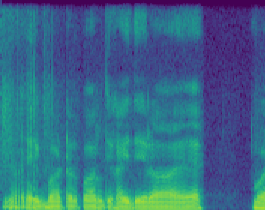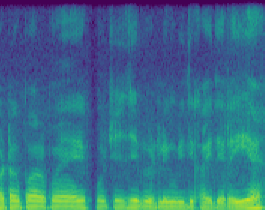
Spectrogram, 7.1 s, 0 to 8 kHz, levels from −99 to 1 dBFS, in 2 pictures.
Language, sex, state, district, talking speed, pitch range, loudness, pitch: Hindi, male, Uttar Pradesh, Jyotiba Phule Nagar, 160 wpm, 85-95 Hz, -17 LUFS, 90 Hz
